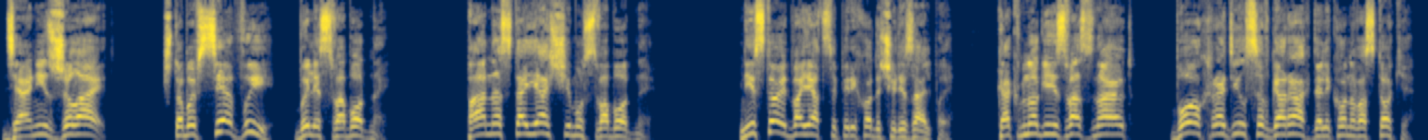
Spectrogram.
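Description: A man's voice: high voice, expressive, measured pace, no echo, voice pushed up. A commanding priestess from a storybook, declaiming in a raised, lofty voice. Every phrase is drawn out and exalted. A man acts her out in a dry, close recording. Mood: exalted proclaiming. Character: commanding female priestess, fervent prophetess.

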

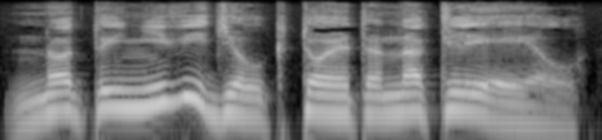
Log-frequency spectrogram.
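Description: A man voicing a gruff, bullying male policeman who interrogates a crowd. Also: mid-range voice, big pitch swings, a little mellow, dry recording. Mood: interrogating. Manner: menacing, slow and commanding.

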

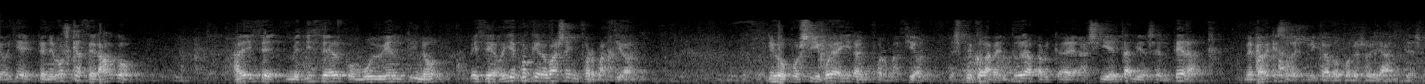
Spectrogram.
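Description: Man, middle pitch, laughing anecdote to a crowd, roomy hall with background noise. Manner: chatty anecdote-telling, often laughing. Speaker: event organizer. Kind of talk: storytelling to an audience. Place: lecture hall with audience.

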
